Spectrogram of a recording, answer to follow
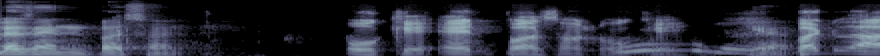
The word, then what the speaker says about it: en passant: In French, usually the last letter is silent. So it you don't pronounce it. So en passant. En passant.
